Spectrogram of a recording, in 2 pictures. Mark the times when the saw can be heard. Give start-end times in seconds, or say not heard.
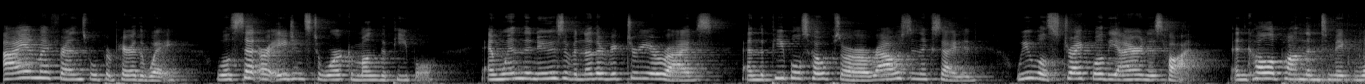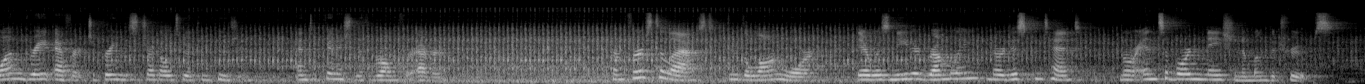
not heard.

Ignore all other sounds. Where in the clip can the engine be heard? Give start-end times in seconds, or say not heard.
12.8-27.2.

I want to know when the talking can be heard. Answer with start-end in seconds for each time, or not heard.
0.0-18.1, 19.8-27.0.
